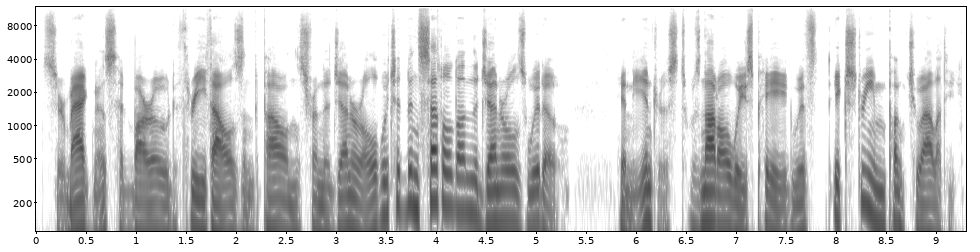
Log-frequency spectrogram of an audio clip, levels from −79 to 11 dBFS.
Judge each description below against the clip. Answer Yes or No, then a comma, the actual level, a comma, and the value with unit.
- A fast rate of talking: No, average, 180 wpm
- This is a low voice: Yes, low, 110 Hz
